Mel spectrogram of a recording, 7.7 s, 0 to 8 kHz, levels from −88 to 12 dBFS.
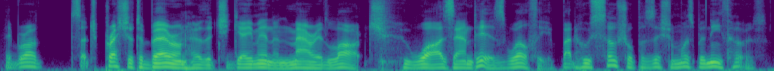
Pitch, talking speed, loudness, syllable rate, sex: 105 Hz, 210 wpm, -20 LUFS, 5.1 syllables/s, male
